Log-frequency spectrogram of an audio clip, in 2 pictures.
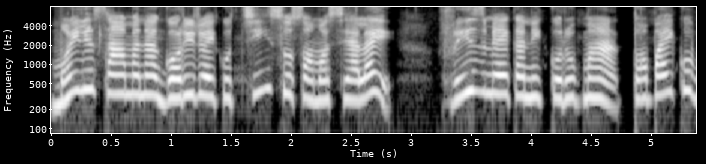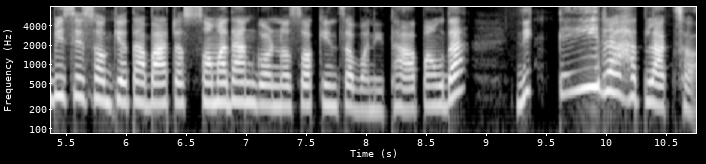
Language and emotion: Nepali, happy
